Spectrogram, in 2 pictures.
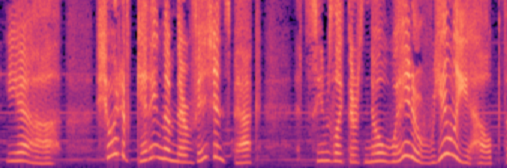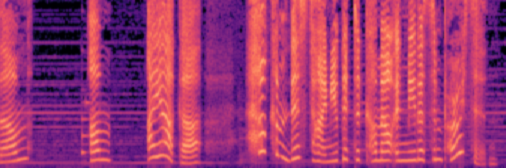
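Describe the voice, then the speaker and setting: A woman voicing a tiny floating girlish companion sprite who is chatty, excitable and nosy, in a video game cutscene. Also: very high voice, slow pace, soft background music, heavily acted. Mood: chirpy. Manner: chatty, excitable, talks of herself in third person.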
